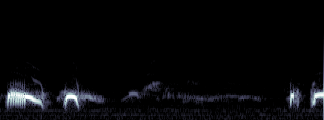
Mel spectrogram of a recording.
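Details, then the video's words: Spotted dove used as a decoy, calling to attract wild birds: two strong arched coos open, followed by quiet low murmuring notes, then another pair of loud coos to close. "Chim cu gáy - Chim Cu Mồi Thúc và Gáy Gọi Bổi"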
